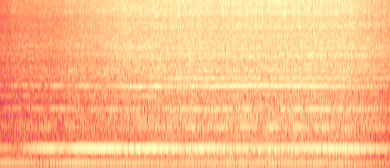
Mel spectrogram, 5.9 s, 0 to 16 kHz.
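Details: Toyota engine, battery voltage reading 12 V: steady high whine at a fixed pitch over the running engine; engine whine, alternator suspected, not confirmed.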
